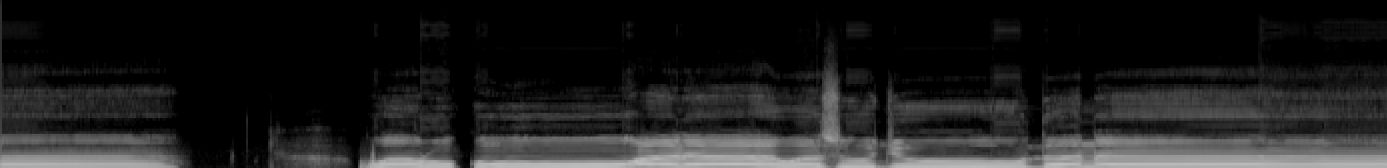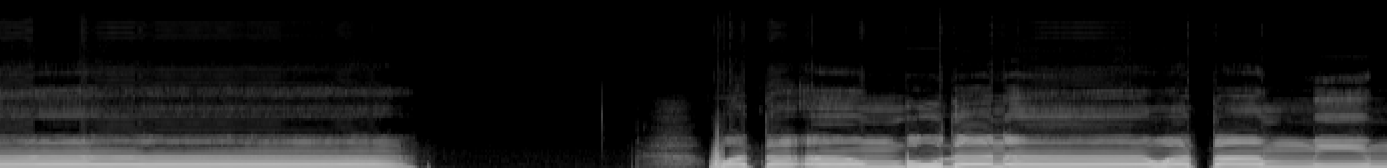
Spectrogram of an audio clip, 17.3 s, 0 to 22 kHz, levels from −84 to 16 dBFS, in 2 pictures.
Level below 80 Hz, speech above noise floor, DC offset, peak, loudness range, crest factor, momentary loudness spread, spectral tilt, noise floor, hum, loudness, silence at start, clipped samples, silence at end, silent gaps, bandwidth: -66 dBFS; 62 dB; under 0.1%; -4 dBFS; 6 LU; 12 dB; 5 LU; -6.5 dB/octave; -76 dBFS; none; -14 LUFS; 0 s; under 0.1%; 0 s; none; 11 kHz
